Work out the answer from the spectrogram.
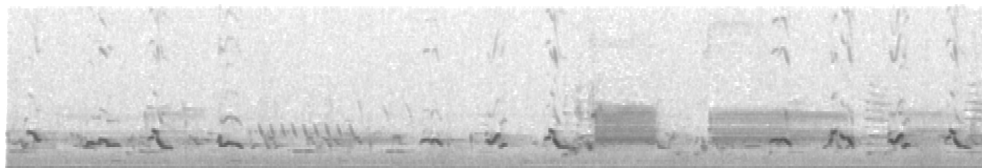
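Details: An American robin (Turdus migratorius) sings in early spring, March, in Ithaca, New York, USA: short, clear caroling phrases of rising and falling whistles in quick runs with brief pauses, with bursts of hiss and faint low hum.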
